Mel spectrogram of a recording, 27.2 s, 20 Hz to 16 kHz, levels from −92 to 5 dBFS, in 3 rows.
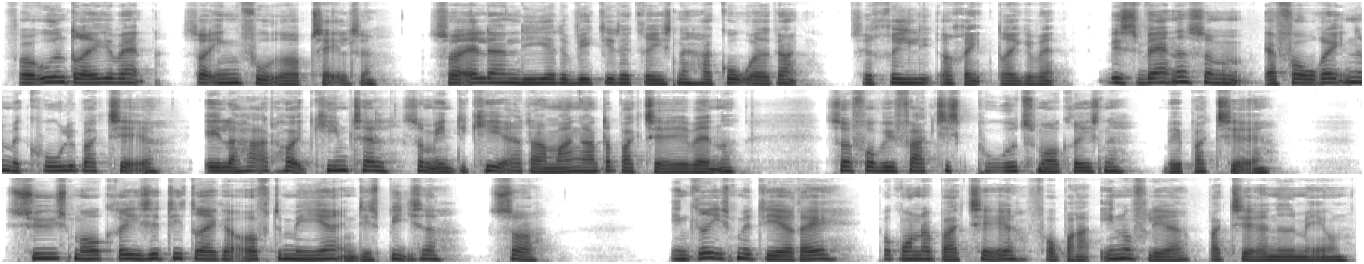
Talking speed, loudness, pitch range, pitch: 175 wpm, -19 LUFS, 155-185 Hz, 170 Hz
